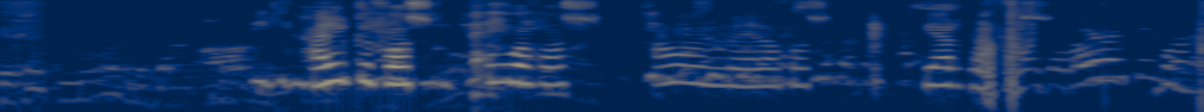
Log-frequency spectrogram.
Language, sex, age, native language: Icelandic, male, 18-19, Icelandic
